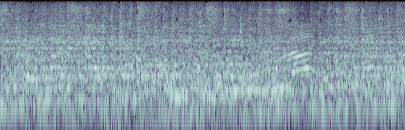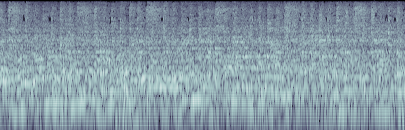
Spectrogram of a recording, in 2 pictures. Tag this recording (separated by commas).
Speech, Music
